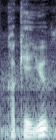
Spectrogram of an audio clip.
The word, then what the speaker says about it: 鹿教湯: Tên của nó có nghĩa là "suối nước nóng do một con hươu dạy dỗ", và được phát âm là "kakeyu". Đây là một khu nghỉ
